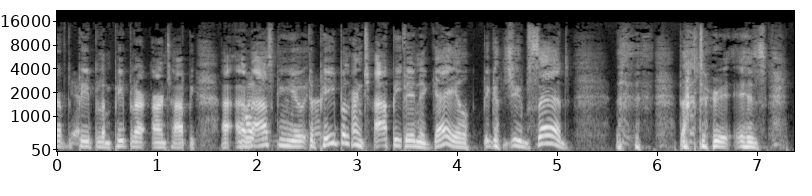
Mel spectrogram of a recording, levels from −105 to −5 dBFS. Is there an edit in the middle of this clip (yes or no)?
yes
